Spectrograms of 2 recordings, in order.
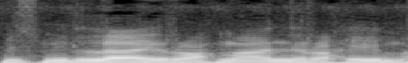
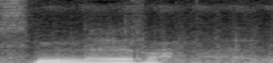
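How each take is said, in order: First: It is recited loudly and audibly. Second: It is recited softly and quietly. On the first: "jahar yang dibaca dengan keras" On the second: "ada yang pelan"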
